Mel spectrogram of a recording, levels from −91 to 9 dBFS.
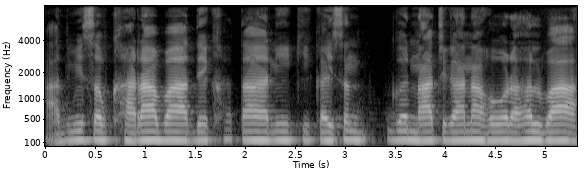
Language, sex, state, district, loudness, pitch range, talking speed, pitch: Magahi, male, Bihar, Samastipur, -24 LUFS, 135-140 Hz, 135 wpm, 135 Hz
